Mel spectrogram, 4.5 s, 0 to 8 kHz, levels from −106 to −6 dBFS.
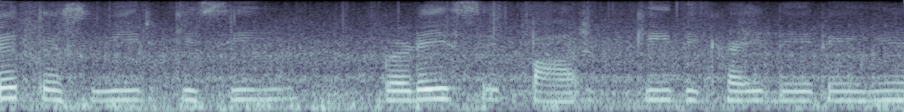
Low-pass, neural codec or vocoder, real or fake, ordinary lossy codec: none; none; real; none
